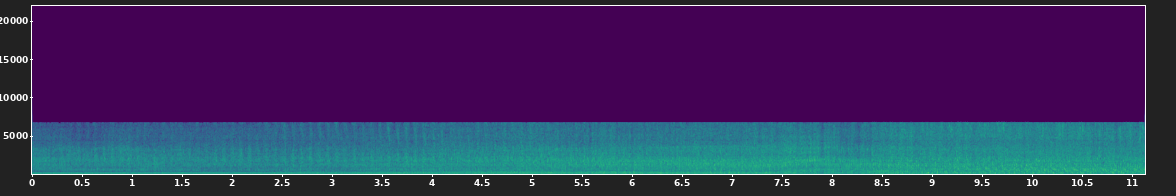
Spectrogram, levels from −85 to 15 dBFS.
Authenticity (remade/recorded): remade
